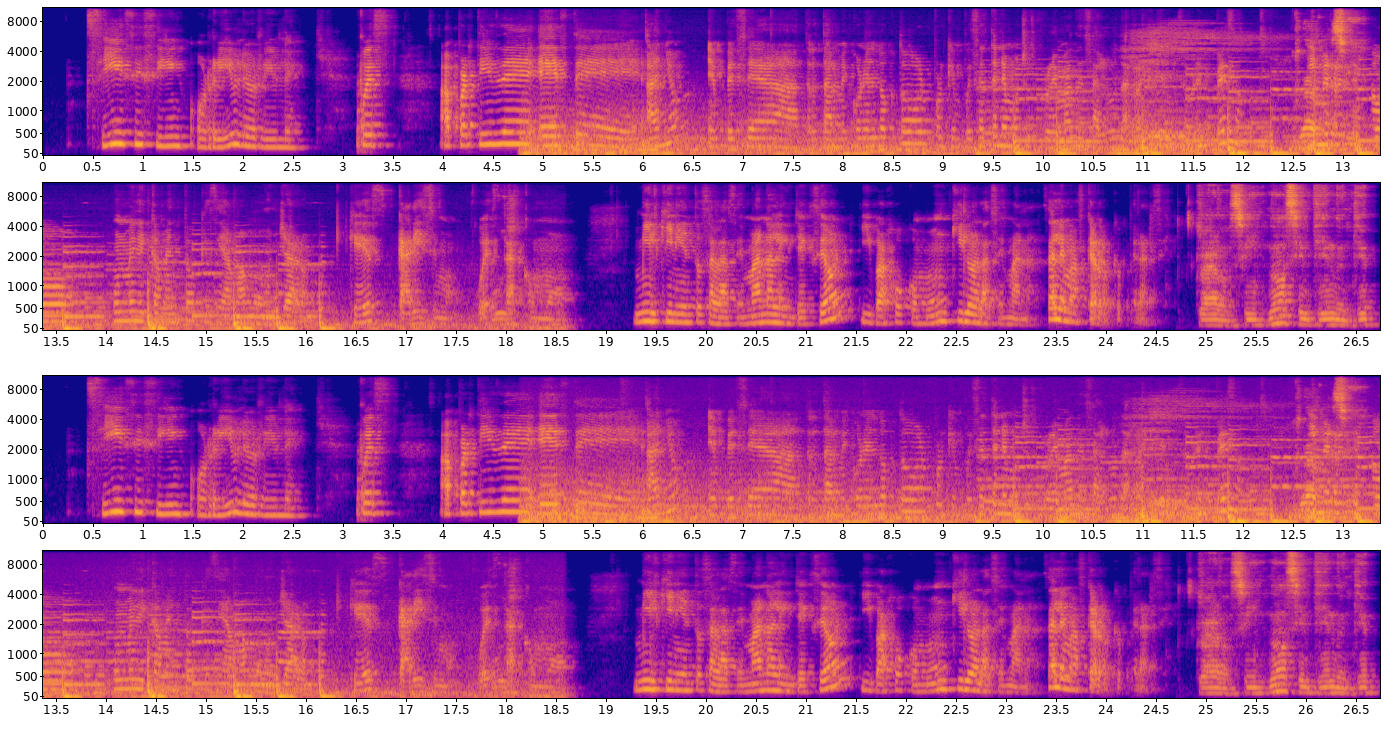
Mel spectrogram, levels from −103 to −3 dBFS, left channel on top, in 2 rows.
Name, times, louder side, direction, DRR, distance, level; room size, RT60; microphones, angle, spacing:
voice 1, 0.4-3.7 4.0-13.0 13.3-13.7 14.1-16.0 16.4-18.6 19.3-24.4, left 2 dB, 30° left, 1 dB, 2.3 m, -31 dB
sound 1, 4.7-18.6, right 1 dB, 70° right, 0.9 m, -32 dB
sound 2, 9.3-16.2, equal, 5° right, 1.4 m, -28 dB
sound 3, 10.7-12.3, left 2 dB, 90° left, 3.1 m, -35 dB
voice 2, 12.5-13.2 17.8-18.1 24.9-26.6, left 3 dB, 70° left, 1 dB, 5.8 m, -28 dB
18.5 x 8.5 x 2.9 m, 0.26 s
head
